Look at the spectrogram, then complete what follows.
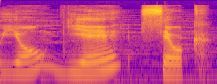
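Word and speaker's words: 유연석: E é o Yong-ye Seok. Isso, essa é a pronúncia.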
